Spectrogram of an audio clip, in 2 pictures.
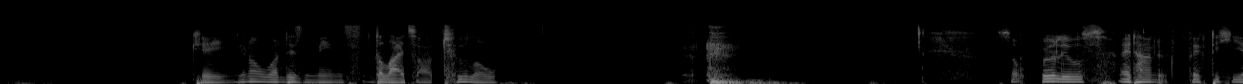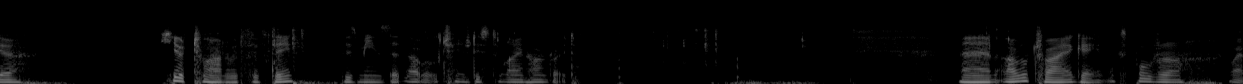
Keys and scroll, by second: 3.2 p, 15.0 Return, 19.2 Return, 20.4 c.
